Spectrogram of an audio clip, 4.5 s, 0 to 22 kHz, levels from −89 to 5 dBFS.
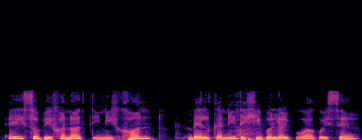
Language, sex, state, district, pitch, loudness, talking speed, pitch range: Assamese, female, Assam, Kamrup Metropolitan, 230 Hz, -14 LUFS, 90 wpm, 220-245 Hz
